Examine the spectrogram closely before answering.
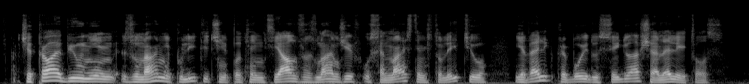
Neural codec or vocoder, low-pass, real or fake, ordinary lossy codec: codec, 44.1 kHz, 3.4 kbps, Pupu-Codec; 10.8 kHz; fake; none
